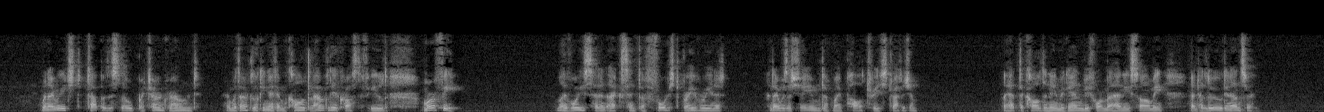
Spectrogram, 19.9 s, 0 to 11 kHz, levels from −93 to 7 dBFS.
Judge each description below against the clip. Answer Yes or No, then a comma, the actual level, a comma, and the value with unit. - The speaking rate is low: No, average, 165 wpm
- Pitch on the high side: No, low, 135 Hz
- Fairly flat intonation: Yes, narrow, 2.3 semitones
